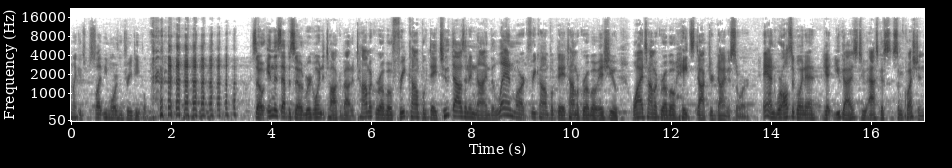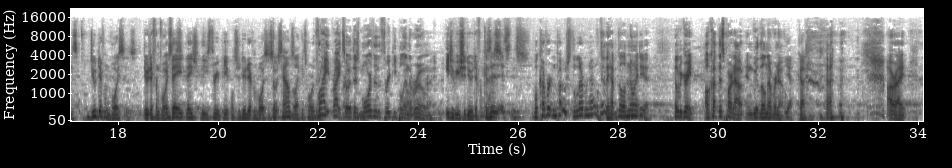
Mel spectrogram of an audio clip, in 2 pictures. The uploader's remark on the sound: Live from HeroesCon 2013, it’s Atomic Robo Nuts & Bolts! In front of a live crowd in Charlotte, NC for the first time. (This also explains why it sounds like were in a gymnasium, there was a lot of slap-back in that tiny room.)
